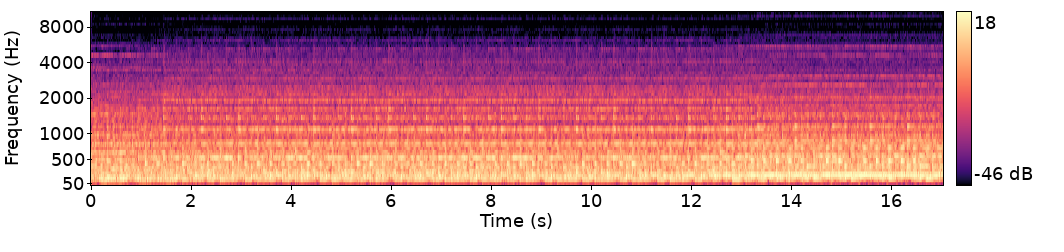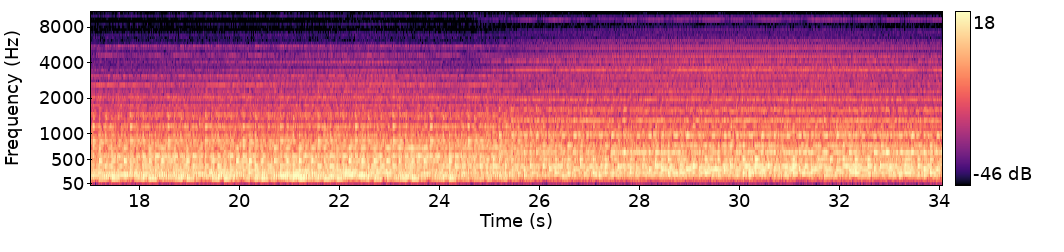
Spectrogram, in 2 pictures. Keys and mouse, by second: 2.9 g, 3.3 x, 4.7 click, 5.7-6.9 typing, 8.0-13.0 drag, 14.1 typing, 14.2-15.1 drag, 15.3 click, 16.5-16.8 typing, 19.0 shift+click, 20.0 click, 20.2 typing, 21.7-26.4 typing, 22.0 click, 23.9 click, 26.4-29.5 drag, 27.6 typing, 29.2 typing, 30.9-31.6 typing, 31.2 click, 32.9-33.8 typing, 33.3 click.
